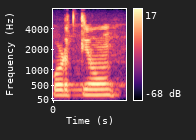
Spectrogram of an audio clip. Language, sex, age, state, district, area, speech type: Sindhi, female, 60+, Gujarat, Junagadh, rural, spontaneous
